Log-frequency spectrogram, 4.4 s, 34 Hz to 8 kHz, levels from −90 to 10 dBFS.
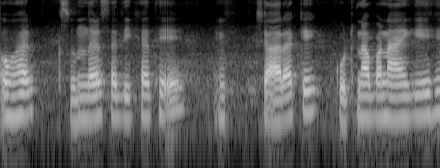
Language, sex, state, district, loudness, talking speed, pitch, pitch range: Chhattisgarhi, female, Chhattisgarh, Raigarh, -18 LUFS, 150 wpm, 180 Hz, 170-190 Hz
